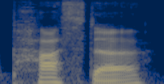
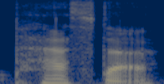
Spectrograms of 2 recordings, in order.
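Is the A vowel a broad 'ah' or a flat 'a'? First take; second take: broad ah; flat a. First: The A is a back 'ah' vowel. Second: The A is a front vowel as in 'wag'. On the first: This is the American way of saying it. "Americans say pasta" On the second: This is the British way of saying it. "Brits say pasta"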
